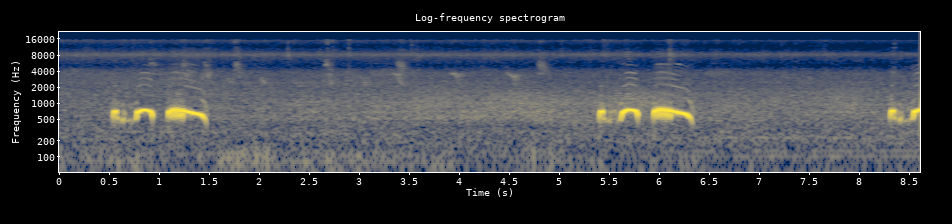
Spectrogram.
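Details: Spotted dove, as winter begins, giving mellow, low coos in three-note phrases, two short notes then a longer drawn-out one, repeated every four to five seconds over quiet background.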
